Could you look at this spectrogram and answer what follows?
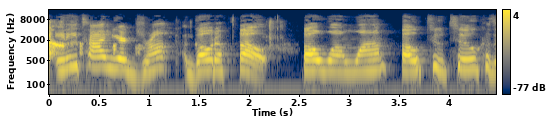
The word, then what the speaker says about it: pho: Is it called pho? – It's pho. It's pho. – It sounds like pho. It looks like pho.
